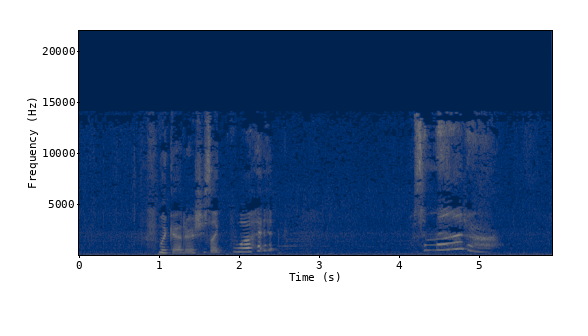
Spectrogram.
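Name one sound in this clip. A small dog whines and yelps.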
